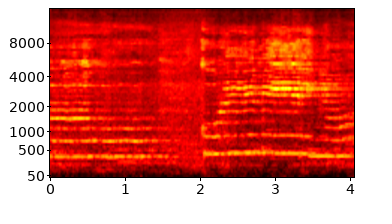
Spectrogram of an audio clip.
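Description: A woman singing solo into a microphone, holding one long note, then moving up to a higher held note about halfway through.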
